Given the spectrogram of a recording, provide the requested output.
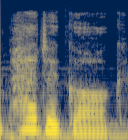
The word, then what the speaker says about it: pedagogue: The noun pedagogue, pronounced pedagogue, originally referred to a slave who brings boys to school.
